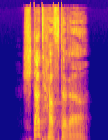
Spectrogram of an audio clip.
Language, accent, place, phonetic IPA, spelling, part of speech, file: German, Germany, Berlin, [ˈʃtathaftəʁɐ], statthafterer, adjective, De-statthafterer.ogg
- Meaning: inflection of statthaft: 1. strong/mixed nominative masculine singular comparative degree 2. strong genitive/dative feminine singular comparative degree 3. strong genitive plural comparative degree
